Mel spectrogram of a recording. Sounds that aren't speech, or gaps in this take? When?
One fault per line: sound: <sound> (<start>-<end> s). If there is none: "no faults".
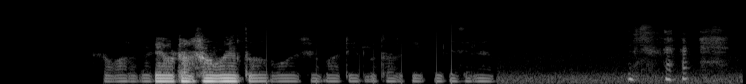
sound: laugh (6.3-7.3 s)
